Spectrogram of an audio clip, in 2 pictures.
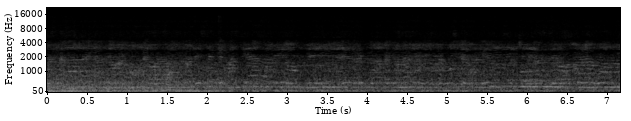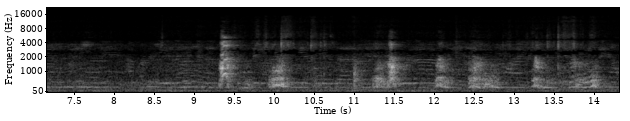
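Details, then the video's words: Cocker spaniel puppy barking at a ball it has just met. People talk at first, then a run of short, sharp, yappy barks comes roughly every half second through the last five seconds. "Puppy cocker spaniel barks at new friend: A ball!"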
